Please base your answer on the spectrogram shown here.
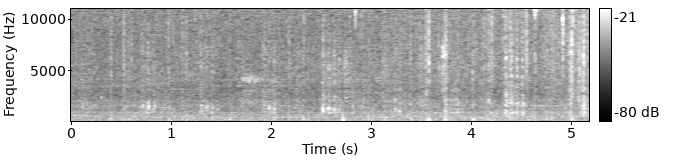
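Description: At the FEI Eventing European Championships dressage, a horse's hooves clip-clop in a quiet trot on the arena surface. The beats are faint and fairly regular and sound some distance off, over a low ambient hum.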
